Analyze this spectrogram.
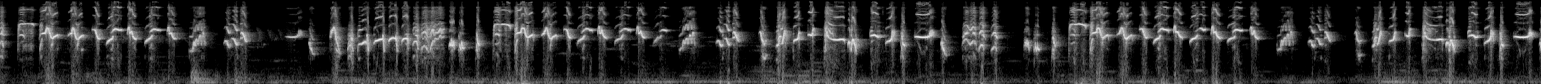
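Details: Fighting song of a gacor Oriental magpie-robin, known as tarung konslet and used to make other kacer angry: a nonstop run of rapid whistled sweeps and chattering notes with only short pauses.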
